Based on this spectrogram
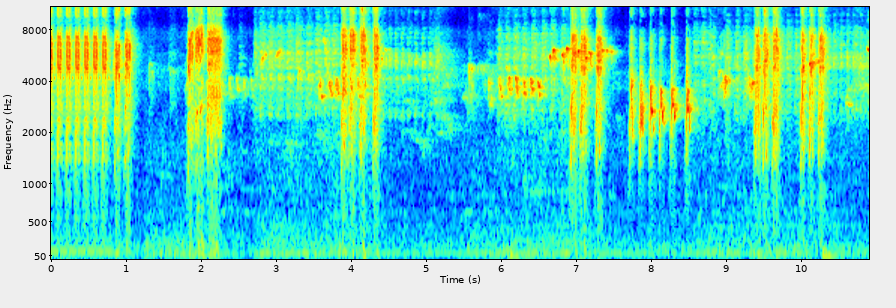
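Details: Grey-cheeked bulbul (cucak jenggot) in a tutor recording for training songbirds: loud bursts of harsh, high chattering notes broken by short pauses, with brief whistled phrases between bursts.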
